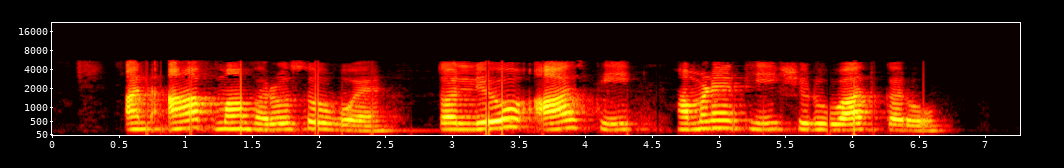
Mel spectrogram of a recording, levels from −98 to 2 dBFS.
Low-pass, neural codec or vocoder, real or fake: 5.4 kHz; none; real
